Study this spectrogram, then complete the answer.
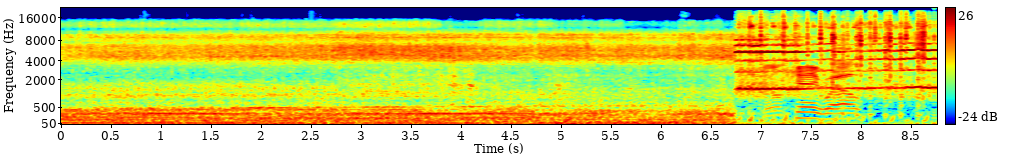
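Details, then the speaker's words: Homemade 420cc off-road go-kart engine, revived after water damage: runs steadily, then a sharp wavering high squeal cuts in from the drive belt because the pulleys are not parallel. Belt squeal from misaligned pulleys. "the only the problem the squeaking is from the belt the like see how this isn't parallel to this yeah so it's just the both scream you know"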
